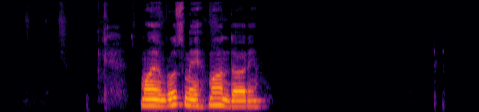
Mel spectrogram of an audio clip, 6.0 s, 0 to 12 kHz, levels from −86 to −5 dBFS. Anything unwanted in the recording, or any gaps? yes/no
no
